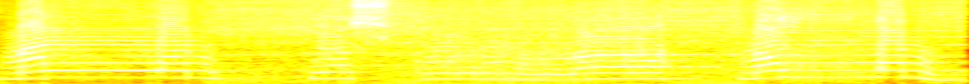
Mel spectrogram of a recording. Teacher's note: Nah, ini contoh idgham ya. Ketika nun mati dimasukkan ke lam, jadi nun mati itu seakan-akan tidak dibaca ya, langsung lam. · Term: idgham bilaguna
